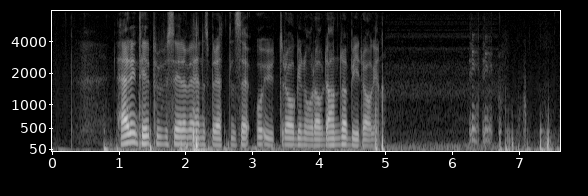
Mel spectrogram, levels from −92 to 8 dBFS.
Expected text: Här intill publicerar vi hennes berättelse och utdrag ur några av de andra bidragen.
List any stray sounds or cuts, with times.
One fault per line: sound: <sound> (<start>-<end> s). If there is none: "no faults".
sound: laugh (6.3-6.6 s)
